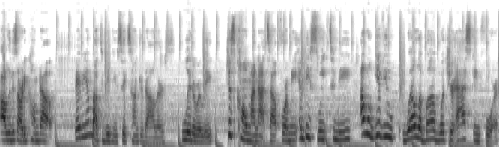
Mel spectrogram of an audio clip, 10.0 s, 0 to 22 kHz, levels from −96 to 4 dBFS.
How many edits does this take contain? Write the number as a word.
zero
